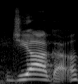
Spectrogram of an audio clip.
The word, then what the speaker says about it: Geauga: Is that, did I say that right? Georgia County. – Geauga.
